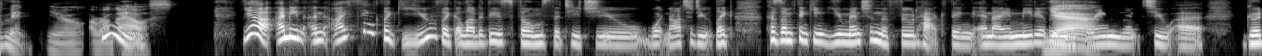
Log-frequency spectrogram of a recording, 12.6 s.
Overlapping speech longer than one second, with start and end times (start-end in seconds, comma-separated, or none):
none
